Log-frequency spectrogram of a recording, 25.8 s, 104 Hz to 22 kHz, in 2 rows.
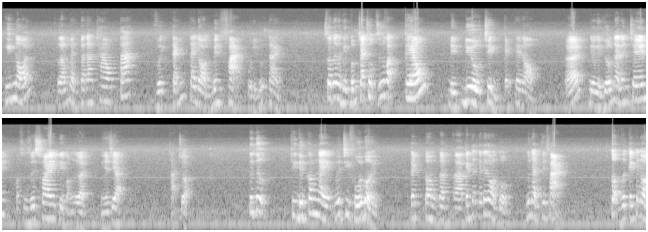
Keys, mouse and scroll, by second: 7.8 alt+click.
